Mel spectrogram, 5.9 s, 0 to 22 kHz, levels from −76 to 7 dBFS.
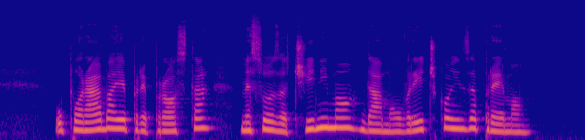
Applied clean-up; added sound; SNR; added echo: none; none; none; none.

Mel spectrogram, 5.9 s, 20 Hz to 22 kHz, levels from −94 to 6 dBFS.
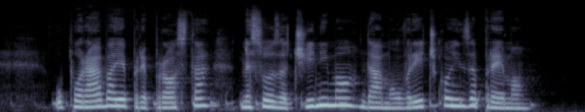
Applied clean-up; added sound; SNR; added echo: neural mask model DeepFilterNet 3.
